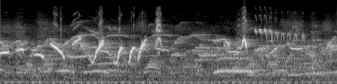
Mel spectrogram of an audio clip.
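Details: White-rumped shama at a bird singing contest on 7 December 2017, where it won best of best; loud, clear whistled phrases with rising and falling sweeps come in a quick run, over other birds chattering and a steady low hum.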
